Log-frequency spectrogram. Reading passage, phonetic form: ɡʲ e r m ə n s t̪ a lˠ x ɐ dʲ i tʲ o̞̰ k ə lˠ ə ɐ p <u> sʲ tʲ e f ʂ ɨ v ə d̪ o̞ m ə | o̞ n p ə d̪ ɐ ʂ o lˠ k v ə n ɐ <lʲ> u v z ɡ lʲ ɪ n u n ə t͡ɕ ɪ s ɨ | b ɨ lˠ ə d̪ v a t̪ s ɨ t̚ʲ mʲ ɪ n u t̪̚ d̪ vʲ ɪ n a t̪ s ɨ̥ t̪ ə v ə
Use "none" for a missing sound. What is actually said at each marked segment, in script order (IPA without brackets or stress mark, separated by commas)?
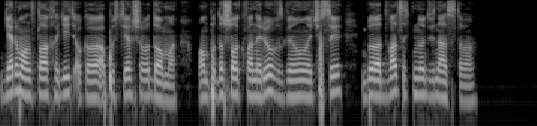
ʊ, ɾʲ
